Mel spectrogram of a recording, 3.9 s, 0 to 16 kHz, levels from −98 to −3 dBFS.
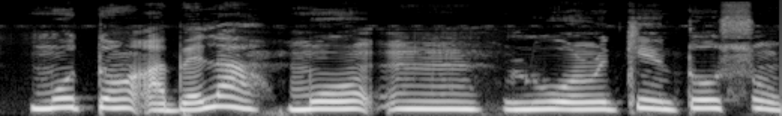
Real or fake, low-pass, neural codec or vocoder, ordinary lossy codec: real; 14.4 kHz; none; none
